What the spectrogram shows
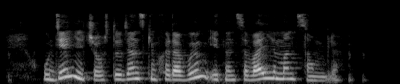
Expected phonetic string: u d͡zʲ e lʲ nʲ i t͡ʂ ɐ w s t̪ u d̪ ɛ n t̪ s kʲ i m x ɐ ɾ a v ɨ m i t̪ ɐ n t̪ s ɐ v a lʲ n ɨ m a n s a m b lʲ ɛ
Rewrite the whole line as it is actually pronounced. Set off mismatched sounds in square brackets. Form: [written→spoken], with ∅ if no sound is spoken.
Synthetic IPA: u d͡zʲ e lʲ nʲ i t͡ʂ ɐ w s t̪ u d̪ ɛ n t̪ s kʲ i m x ɐ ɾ a v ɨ m i t̪ ɐ n t̪ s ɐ v a lʲ n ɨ m a n s a m b lʲ ɛ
